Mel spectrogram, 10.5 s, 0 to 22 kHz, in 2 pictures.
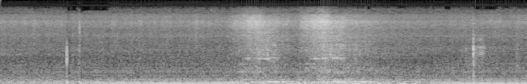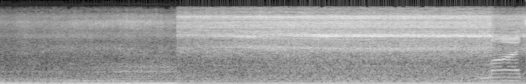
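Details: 1975 Chevy C10 V8 with factory Quadrajet carb, after fixing a high warm idle of about 1600 rpm caused by disturbed secondary throttle blades, vacuum hoses plugged off: low steady rumble settling to an even normal idle, no hunting or surging.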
